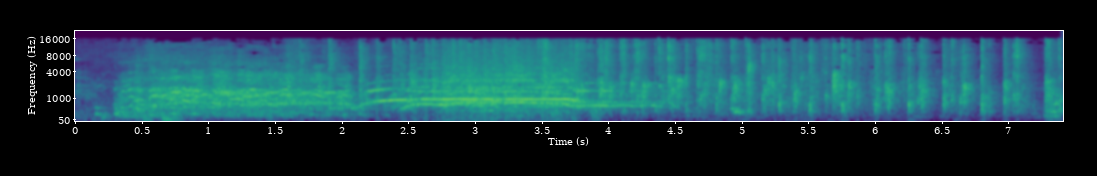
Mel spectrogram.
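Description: A comedy club audience bursts into loud, sustained clapping mixed with laughter and chuckles, then thins out into scattered, uneven claps.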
